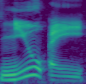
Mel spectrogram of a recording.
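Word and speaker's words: Nue: read anything about new it's actually pronounced they have written it specifically pronounced new a not newy but new a okay yokai mira yeah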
